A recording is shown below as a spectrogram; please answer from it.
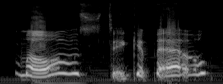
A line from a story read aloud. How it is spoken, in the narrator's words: Freddy wailed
